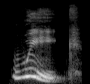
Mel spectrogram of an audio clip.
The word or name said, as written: weak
